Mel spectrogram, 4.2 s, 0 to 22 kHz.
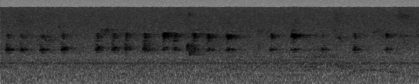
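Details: Wild Cambodian bird, 6 April 2020; soft repeated short notes in an uneven run, a few slightly higher and louder ones mixed in, with constant low hiss behind.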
